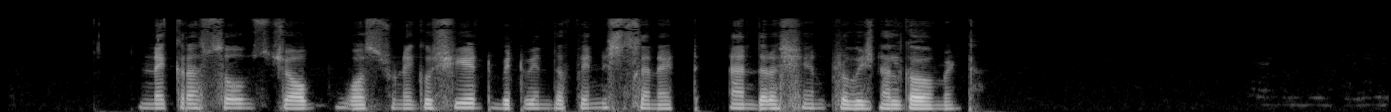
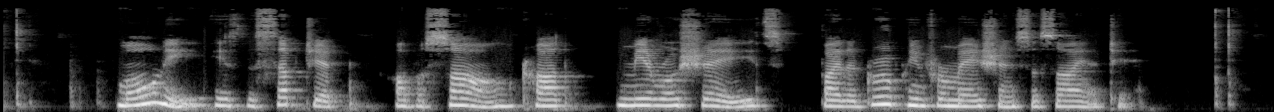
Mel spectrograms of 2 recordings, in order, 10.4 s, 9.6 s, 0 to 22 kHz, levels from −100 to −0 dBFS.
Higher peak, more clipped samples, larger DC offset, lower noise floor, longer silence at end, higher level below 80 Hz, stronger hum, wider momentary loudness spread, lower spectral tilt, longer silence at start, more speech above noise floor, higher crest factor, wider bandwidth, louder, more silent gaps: second, -12 dBFS vs -2 dBFS; neither; neither; first, -88 dBFS vs -66 dBFS; first, 3.25 s vs 1.1 s; second, -66 dBFS vs -60 dBFS; neither; about the same, 12 LU vs 14 LU; first, -7.5 dB/octave vs -6 dB/octave; first, 1.05 s vs 0.1 s; first, 57 dB vs 49 dB; first, 22 dB vs 16 dB; second, 11.5 kHz vs 16 kHz; second, -32 LUFS vs -18 LUFS; neither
